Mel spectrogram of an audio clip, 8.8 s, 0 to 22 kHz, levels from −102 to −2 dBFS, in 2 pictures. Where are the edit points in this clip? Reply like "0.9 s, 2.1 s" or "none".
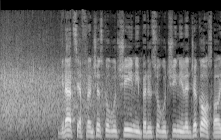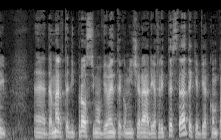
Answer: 4.2 s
